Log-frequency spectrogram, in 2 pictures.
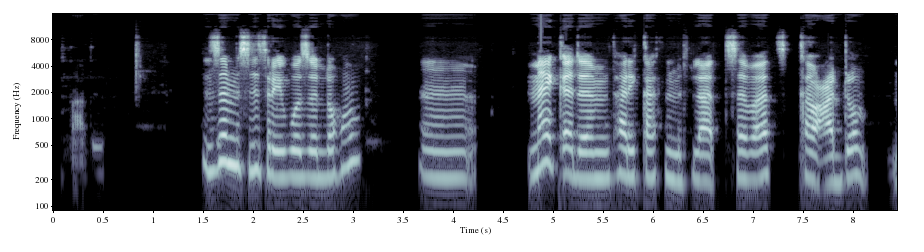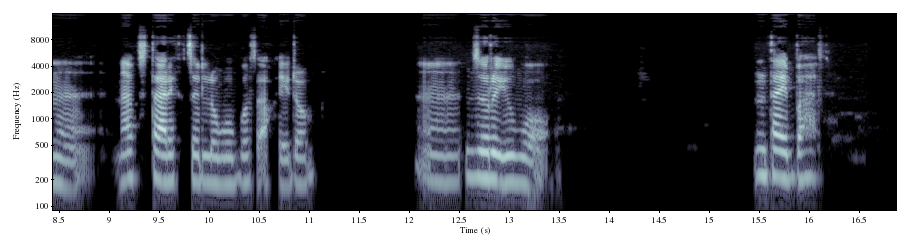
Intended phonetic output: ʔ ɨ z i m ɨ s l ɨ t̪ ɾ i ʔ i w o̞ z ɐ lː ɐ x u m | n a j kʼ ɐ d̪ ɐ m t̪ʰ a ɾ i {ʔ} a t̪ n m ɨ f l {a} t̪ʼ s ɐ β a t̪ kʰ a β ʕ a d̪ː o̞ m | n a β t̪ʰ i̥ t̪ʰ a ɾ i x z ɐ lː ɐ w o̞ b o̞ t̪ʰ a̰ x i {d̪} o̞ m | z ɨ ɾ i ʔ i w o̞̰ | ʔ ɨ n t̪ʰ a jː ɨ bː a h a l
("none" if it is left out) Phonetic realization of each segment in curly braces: k, a, d̪

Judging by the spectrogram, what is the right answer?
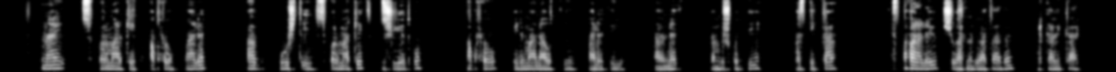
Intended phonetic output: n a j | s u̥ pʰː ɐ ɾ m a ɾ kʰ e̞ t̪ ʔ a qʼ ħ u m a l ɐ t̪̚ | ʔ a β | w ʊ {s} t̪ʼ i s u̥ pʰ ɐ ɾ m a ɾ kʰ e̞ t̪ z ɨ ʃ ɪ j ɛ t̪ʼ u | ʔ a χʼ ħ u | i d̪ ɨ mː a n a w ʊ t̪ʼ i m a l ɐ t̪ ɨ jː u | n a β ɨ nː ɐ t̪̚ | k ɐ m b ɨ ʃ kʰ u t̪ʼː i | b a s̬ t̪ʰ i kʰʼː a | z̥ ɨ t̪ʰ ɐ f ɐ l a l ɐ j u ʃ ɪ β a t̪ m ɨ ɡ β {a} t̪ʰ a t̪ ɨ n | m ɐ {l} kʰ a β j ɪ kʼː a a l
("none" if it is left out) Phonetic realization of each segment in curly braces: ʃ, a, ɾ

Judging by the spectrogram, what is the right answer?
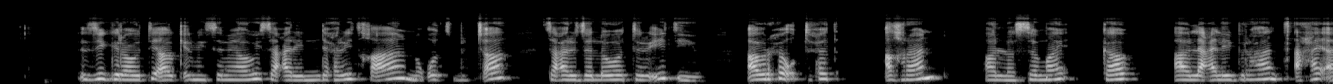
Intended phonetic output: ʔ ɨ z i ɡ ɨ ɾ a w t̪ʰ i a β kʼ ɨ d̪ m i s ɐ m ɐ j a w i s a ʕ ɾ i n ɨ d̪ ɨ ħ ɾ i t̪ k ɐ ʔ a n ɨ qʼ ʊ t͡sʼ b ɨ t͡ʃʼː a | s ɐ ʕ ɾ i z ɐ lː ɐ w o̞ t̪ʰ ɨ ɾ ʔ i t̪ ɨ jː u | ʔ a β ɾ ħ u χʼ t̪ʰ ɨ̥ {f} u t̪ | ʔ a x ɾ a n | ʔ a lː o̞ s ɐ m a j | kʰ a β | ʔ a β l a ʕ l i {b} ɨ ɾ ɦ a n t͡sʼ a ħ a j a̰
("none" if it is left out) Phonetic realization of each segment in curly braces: ħ, b

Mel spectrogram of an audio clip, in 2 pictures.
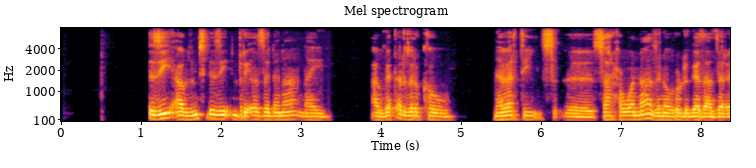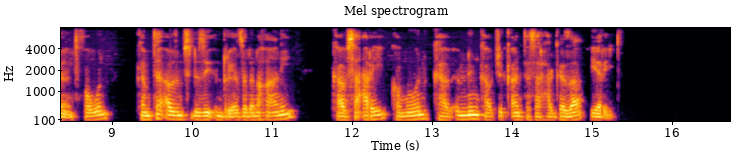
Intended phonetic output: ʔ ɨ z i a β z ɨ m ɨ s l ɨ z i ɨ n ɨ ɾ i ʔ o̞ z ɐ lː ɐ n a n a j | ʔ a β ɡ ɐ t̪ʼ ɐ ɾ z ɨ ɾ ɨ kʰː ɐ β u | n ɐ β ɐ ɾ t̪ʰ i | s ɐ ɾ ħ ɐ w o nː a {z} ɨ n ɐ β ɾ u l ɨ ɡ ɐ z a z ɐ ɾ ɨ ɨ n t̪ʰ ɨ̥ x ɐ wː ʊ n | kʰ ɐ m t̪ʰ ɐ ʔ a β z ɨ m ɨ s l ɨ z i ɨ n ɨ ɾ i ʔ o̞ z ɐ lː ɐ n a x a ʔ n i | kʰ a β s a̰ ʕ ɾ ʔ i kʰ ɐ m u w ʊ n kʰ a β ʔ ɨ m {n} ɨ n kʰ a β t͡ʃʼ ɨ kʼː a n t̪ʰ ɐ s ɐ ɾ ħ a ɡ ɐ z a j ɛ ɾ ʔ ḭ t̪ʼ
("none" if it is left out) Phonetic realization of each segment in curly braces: z, n

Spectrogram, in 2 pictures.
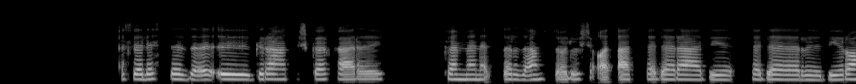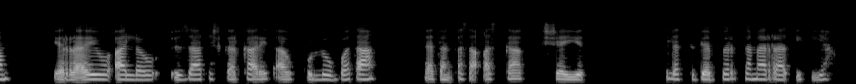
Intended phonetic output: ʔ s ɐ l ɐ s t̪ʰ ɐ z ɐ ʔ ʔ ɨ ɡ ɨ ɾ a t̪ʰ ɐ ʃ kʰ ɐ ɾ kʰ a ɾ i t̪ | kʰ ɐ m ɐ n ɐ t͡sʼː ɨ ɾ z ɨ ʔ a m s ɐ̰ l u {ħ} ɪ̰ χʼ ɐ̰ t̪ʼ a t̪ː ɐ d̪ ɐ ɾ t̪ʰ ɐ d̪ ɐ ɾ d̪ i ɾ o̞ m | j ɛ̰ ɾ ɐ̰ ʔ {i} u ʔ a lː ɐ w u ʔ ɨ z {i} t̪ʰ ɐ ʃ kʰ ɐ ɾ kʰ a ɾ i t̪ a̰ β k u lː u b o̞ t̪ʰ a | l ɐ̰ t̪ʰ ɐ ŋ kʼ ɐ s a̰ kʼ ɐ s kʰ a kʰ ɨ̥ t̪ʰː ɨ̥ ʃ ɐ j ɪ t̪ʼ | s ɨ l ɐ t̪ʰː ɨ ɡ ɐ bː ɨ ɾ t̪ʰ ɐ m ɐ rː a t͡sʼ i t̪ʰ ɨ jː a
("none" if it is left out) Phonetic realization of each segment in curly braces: ʃ, j, a

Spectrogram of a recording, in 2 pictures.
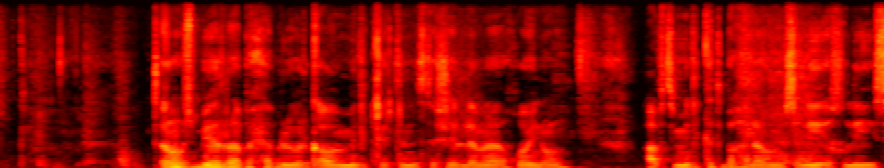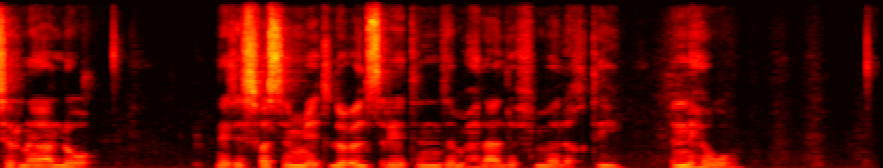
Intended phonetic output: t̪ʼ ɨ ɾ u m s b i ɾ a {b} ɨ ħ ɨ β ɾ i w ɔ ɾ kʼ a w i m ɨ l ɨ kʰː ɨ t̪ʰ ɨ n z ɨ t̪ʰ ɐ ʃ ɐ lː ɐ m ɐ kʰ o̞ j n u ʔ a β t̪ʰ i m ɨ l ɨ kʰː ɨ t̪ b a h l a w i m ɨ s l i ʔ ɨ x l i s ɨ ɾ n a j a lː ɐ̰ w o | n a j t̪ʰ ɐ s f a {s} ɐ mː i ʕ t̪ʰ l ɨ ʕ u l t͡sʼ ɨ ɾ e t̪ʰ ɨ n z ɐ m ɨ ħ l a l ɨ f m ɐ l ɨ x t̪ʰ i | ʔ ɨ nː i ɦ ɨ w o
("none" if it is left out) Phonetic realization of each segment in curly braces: b, s

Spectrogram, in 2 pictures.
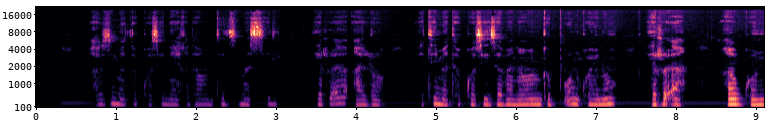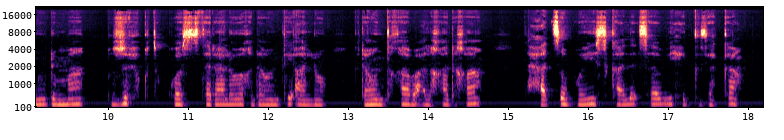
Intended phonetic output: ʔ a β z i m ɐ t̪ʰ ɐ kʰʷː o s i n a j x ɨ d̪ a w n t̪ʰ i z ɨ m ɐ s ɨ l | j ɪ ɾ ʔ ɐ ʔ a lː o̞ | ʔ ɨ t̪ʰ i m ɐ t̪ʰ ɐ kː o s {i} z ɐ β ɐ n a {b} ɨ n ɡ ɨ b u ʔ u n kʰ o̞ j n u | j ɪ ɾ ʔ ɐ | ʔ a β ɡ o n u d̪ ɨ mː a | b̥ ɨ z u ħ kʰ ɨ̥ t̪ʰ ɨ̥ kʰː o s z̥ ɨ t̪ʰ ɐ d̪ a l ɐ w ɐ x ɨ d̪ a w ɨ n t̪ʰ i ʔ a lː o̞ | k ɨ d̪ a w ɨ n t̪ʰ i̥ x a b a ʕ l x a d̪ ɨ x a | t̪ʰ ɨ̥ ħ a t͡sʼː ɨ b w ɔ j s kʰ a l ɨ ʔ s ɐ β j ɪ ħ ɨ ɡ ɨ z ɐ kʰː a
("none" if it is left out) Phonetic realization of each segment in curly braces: i, w

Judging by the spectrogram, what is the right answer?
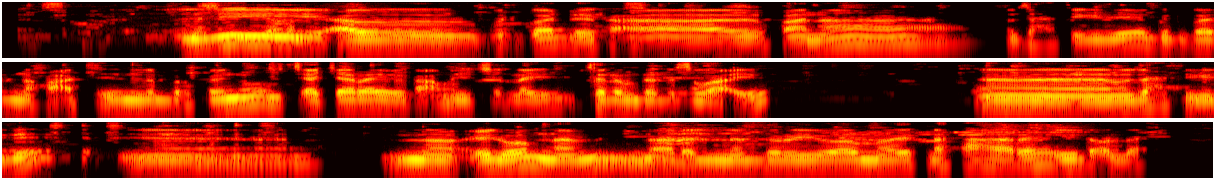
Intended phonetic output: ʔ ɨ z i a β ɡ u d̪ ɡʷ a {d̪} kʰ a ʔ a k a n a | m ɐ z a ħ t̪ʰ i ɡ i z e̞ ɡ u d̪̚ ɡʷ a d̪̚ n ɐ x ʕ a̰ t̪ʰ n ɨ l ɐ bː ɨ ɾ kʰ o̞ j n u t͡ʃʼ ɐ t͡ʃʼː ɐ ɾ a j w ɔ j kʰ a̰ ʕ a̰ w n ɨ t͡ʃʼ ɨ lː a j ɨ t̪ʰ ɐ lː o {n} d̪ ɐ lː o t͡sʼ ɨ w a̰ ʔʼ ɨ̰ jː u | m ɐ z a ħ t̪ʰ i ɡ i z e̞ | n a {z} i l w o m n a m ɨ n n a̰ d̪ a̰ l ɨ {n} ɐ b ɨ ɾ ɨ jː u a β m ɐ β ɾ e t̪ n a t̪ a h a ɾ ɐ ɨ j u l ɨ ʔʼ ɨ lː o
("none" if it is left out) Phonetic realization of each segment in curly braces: d̪, m, ʕ, n

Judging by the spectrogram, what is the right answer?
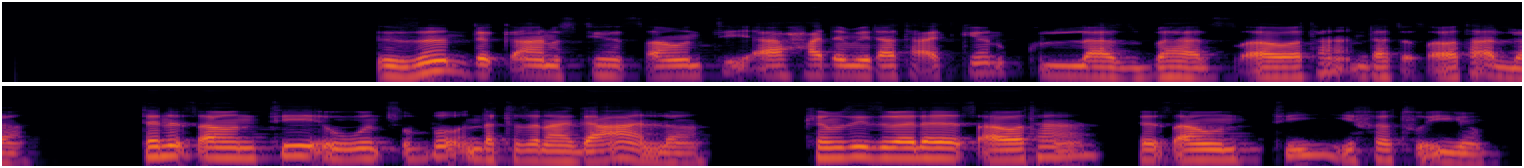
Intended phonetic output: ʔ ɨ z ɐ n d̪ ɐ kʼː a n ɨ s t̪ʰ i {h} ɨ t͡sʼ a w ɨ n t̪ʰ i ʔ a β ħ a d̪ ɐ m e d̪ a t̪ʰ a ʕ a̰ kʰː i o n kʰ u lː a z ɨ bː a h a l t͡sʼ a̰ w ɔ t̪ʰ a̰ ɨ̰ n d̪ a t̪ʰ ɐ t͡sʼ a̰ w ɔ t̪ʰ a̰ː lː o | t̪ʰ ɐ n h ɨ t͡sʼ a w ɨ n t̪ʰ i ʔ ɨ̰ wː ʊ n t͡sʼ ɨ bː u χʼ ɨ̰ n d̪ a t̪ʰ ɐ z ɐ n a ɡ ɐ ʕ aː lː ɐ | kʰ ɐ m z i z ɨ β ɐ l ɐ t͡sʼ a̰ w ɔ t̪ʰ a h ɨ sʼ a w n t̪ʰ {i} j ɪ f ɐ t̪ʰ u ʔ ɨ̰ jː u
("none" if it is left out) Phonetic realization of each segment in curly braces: h, i

